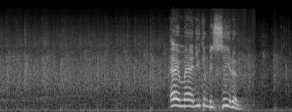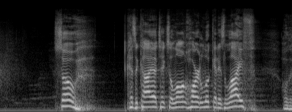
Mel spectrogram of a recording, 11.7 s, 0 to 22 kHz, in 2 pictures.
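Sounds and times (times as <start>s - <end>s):
audience clapping hands: 0.0s - 6.3s
speech: 3.4s - 5.0s, 7.1s - 7.8s, 8.4s - 11.6s.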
